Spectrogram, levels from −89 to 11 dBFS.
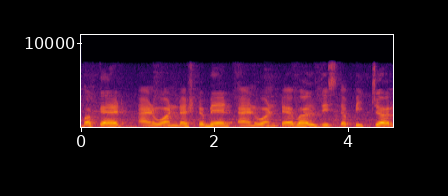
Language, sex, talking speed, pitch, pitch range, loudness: English, male, 130 wpm, 160 Hz, 135-180 Hz, -17 LUFS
